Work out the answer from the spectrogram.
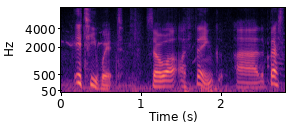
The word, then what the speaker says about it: Itiwit: right this is uh i think it's pronounced itty wit so i think the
